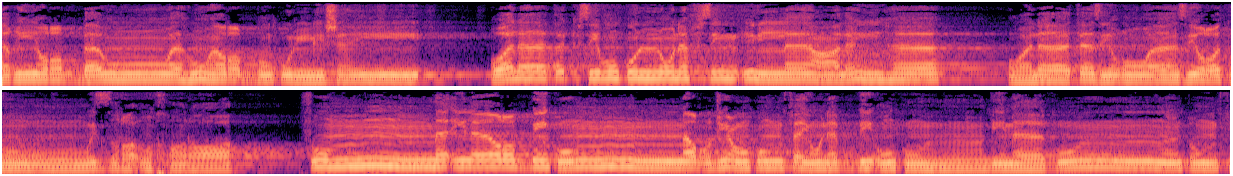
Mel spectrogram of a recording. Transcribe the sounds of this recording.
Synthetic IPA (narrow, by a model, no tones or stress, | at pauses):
aɣiːɾˤɑbːawaɦʊwaɾˤɑbːʊkʊlːɪʃajʔ | walaːt̪aksɪbʊkʊlːʊnafsɪnʔɪlːaːʕalajɦaː | walaːt̪azɪɾʊwaːzɪɾˤɑ | wɪzɾˤɑʔʊxɾˤɑː | θʊmː | aʔɪlaːɾˤɑbːɪkʊm | ɑɾˤd͡ʒɪʕʊkʊmfajʊnabːɪʔʊkʊmbɪmaːkʊnn | t̪ʊmf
